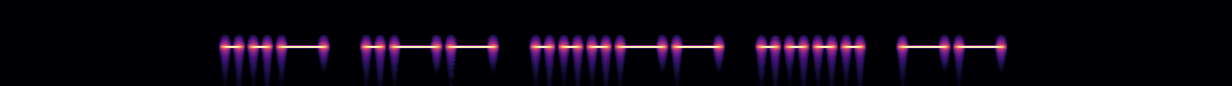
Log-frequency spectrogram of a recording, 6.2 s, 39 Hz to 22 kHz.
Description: Morse code, heard as a keyed tone, about 17 wpm, 700 Hz. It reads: UW3HM
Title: Call Signs - 17wpm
